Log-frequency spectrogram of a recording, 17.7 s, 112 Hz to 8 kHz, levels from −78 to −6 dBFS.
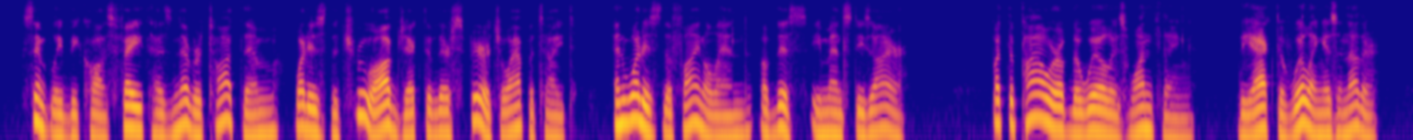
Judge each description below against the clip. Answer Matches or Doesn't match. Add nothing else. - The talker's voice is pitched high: Doesn't match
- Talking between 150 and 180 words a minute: Doesn't match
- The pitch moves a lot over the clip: Doesn't match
